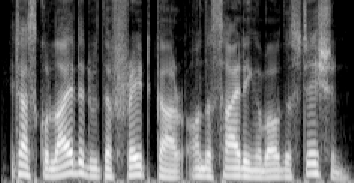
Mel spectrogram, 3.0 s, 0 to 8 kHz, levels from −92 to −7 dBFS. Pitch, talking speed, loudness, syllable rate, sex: 125 Hz, 265 wpm, -17 LUFS, 6.9 syllables/s, male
